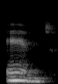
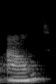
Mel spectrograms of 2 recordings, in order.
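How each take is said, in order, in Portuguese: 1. A palavra é pronunciada do jeito americano. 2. A palavra é pronunciada de um jeito não americano. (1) "no inglês americano normalmente falam uh, aunt... Como se não tivesse esse U aí" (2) "tem pessoas no inglês que falam aunt"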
